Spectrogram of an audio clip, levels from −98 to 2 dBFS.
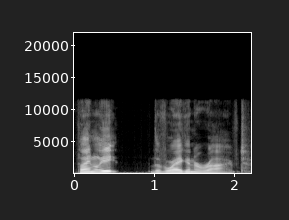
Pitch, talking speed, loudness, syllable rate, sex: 150 Hz, 110 wpm, -17 LUFS, 5.1 syllables/s, male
